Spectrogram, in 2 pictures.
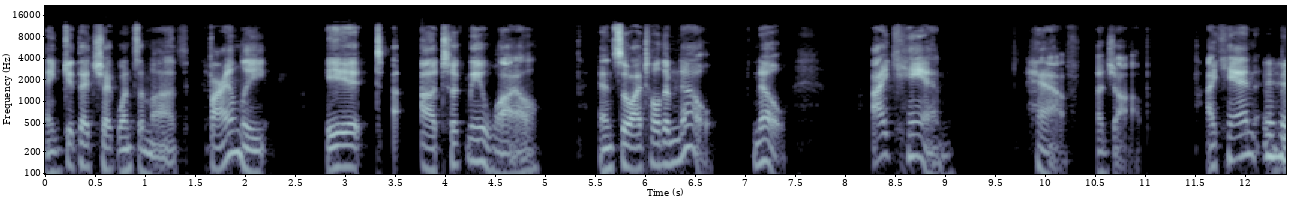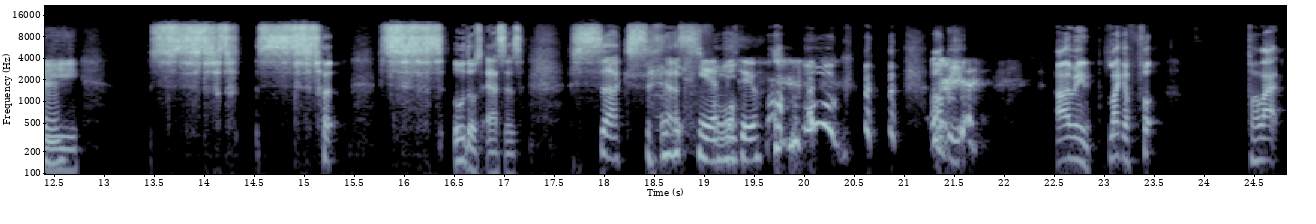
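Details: Stuttering in an adult woman who stutters.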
